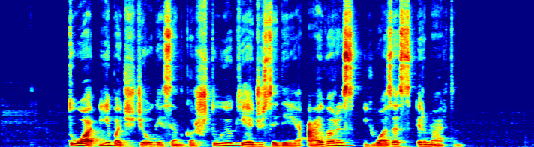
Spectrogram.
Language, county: Lithuanian, Vilnius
